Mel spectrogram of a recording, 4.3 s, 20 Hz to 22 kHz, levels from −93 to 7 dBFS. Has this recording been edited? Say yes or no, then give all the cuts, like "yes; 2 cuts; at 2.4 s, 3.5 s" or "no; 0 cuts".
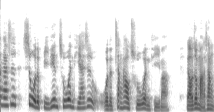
no; 0 cuts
